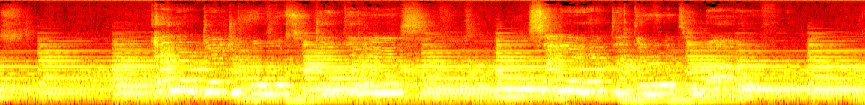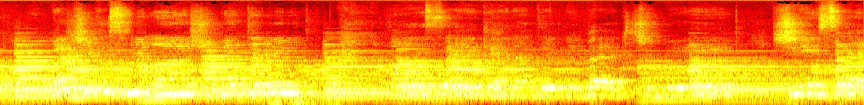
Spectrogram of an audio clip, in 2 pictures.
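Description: Two girls singing a pop song into amplified microphones over an instrumental accompaniment with sustained chords. The older girl sings alone at first, and the younger girl joins in near the end.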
